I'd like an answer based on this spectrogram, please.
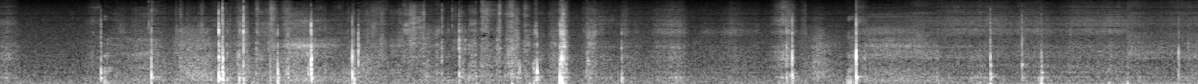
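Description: Irregular light clicks and sharp knocks of plastic toy trains on plastic track, a few louder than the rest, with no steady rhythm. A faint steady low hum comes in near the end.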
